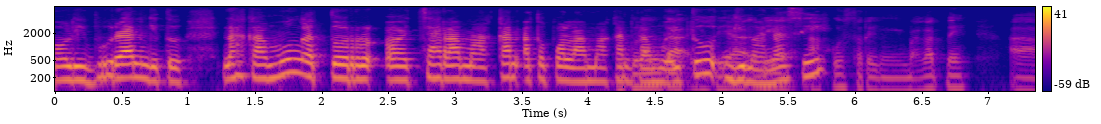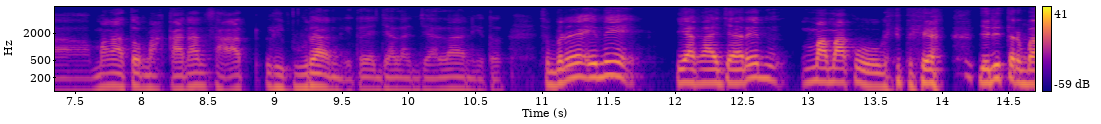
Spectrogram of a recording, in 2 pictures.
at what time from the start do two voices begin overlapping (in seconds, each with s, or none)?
4.3 s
